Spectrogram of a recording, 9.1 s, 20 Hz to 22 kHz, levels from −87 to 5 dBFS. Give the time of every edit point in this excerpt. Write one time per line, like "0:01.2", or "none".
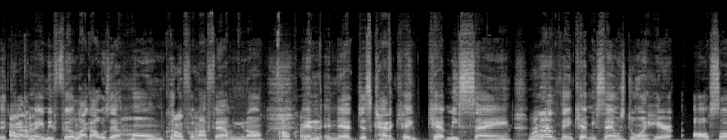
0:01.1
